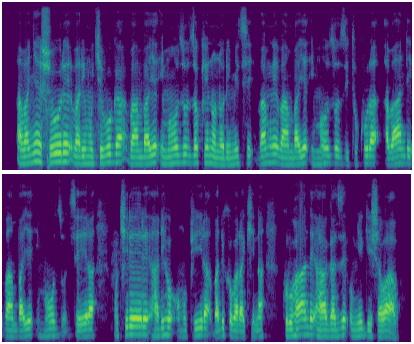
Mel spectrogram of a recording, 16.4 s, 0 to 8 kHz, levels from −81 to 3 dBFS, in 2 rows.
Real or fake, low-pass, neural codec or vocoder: real; 7.2 kHz; none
